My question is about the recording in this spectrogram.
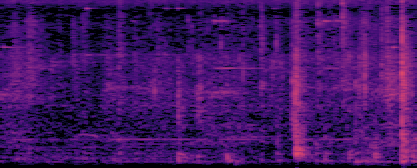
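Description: A puppy's paws and claws clicking and scuffing on a wooden deck, with one louder knock about three seconds in.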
